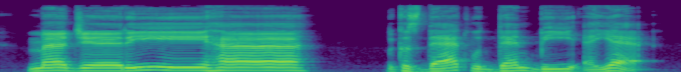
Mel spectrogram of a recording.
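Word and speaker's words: مجريها: Notice that we said مَجْرِيهَا, not مَجْرَاهَا. That is an alif, so it is not correct. And I did not say مَجْرِيهَا, because that would then be a ya.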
